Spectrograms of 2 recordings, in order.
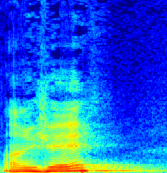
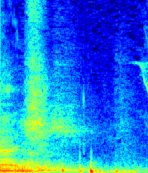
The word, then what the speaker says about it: Ange: So it's going to be from this end, Angers. Ange, Christian Ange. Pronunciation corrected for me, not being Lucian born, Ange.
